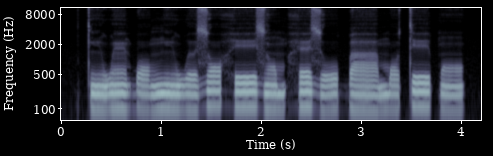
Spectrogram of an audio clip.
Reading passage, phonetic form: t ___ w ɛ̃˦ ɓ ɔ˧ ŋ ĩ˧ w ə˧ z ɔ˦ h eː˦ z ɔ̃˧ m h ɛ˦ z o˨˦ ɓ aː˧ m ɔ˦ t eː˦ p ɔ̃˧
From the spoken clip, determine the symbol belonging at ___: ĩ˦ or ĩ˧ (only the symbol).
ĩ˧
